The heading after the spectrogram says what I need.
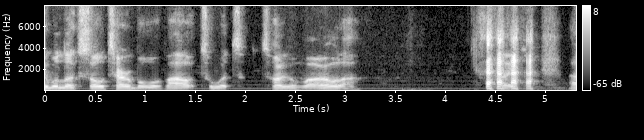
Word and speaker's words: Tua: Toa. Well, sure, you got the first name wrong, so that's gonna. So that tells you where that. How did she say it? Toa? Toa Loa. It's Tua.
